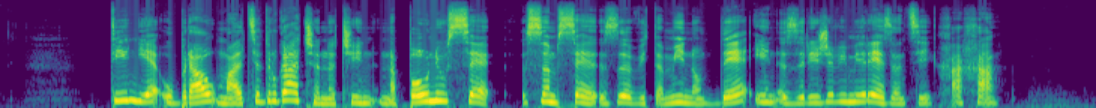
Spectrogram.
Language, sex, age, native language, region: Slovenian, female, 30-49, Slovenian, Coastal Karst region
